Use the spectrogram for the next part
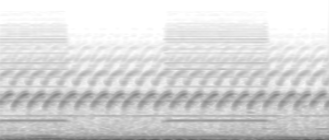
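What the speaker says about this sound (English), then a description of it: "The alarm again." A looping electronic alarm from the video game Asemblance wails steadily, a warbling siren tone repeating in fast rising sweeps, loud and continuous with no voices.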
